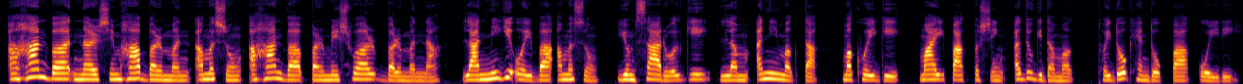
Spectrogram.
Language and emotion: Manipuri, neutral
